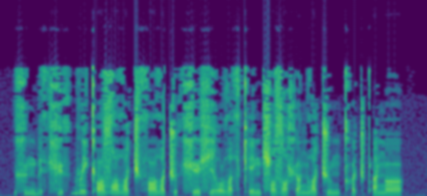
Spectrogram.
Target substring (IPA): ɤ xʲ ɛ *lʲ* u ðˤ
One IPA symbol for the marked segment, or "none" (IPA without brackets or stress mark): l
